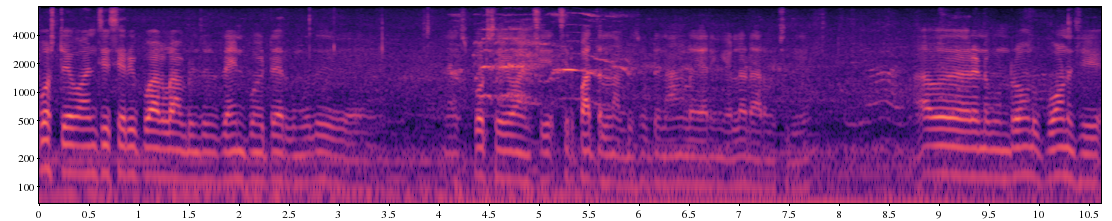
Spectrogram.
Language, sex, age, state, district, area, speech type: Tamil, male, 30-45, Tamil Nadu, Cuddalore, rural, spontaneous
